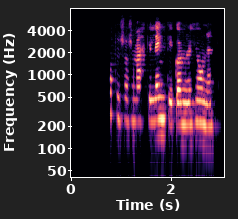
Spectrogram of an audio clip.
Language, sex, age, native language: Icelandic, female, 11, Icelandic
